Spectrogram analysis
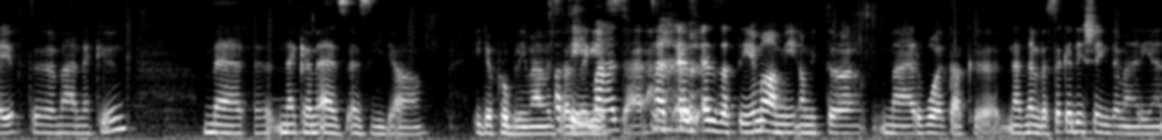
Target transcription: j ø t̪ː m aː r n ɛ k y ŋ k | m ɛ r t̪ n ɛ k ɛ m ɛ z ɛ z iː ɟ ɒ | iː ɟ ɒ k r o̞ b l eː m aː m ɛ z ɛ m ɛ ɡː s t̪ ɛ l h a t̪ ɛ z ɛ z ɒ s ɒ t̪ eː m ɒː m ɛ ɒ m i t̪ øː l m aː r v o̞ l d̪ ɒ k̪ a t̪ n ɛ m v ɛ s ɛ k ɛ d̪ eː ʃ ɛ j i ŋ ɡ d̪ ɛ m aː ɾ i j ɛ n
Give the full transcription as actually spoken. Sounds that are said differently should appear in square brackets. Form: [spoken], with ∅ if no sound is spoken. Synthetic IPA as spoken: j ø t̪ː m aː r n ɛ k y ŋ k | m ɛ r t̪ n ɛ k ɛ m ɛ z ɛ z iː ɟ ɒ | iː ɟ ɒ [p] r o̞ b l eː m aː m ɛ z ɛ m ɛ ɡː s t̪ ɛ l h a t̪ ɛ z ɛ z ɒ [z] ɒ t̪ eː m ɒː m [i] ɒ m i t̪ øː l m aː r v o̞ l [t̪] ɒ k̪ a t̪ n ɛ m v ɛ s ɛ k ɛ d̪ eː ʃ ɛ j i ŋ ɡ d̪ ɛ m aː ɾ i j ɛ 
